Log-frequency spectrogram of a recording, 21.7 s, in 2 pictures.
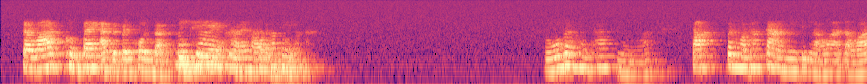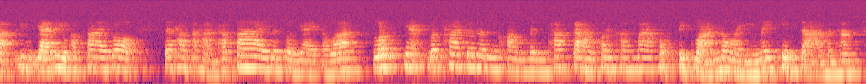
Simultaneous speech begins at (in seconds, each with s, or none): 2.2 s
